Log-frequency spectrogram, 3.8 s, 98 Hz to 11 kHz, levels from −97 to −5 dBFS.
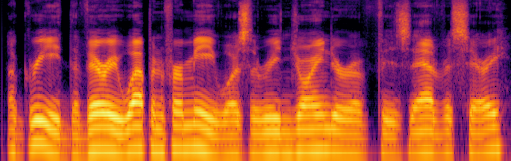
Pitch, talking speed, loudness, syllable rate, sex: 115 Hz, 190 wpm, -18 LUFS, 5.5 syllables/s, male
